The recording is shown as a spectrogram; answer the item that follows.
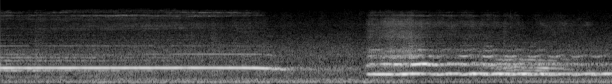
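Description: Daegeum, the large Korean bamboo transverse flute, holding one long note that dips slightly in pitch as it ends. After a short pause, a lower long note starts, with a wavering tone.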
